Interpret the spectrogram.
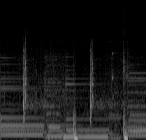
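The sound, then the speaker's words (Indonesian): A battery-powered wall clock ticks steadily about once per second as its hands move, each tick a short, sharp click, heard over a soft sustained musical tone in the background. “Suara paling keras mungkin datang dari bunyi jarumnya yang bergerak. Cet, cet, cet.”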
